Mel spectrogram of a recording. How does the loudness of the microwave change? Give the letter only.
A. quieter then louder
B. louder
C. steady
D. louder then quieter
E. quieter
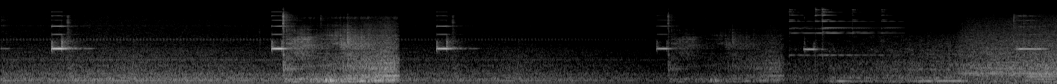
E.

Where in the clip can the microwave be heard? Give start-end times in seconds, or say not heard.
0.0-10.5.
